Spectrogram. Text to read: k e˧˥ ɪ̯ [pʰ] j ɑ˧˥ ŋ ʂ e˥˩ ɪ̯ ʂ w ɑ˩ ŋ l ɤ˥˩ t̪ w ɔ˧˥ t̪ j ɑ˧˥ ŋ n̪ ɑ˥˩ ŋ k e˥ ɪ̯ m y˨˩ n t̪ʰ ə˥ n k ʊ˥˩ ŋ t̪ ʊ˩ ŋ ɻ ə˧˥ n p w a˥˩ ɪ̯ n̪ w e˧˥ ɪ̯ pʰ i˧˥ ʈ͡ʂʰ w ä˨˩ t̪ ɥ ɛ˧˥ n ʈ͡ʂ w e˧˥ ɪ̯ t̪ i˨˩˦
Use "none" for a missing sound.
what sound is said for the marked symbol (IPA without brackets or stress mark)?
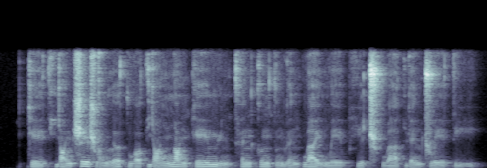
t̪ʰ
